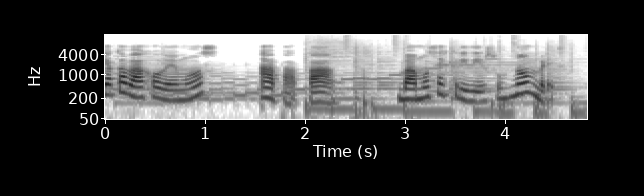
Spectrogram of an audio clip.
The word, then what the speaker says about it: papá: vez vuelve escribir pa papá muy bien papá suena fuerte en la última sílaba y le ponemos team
